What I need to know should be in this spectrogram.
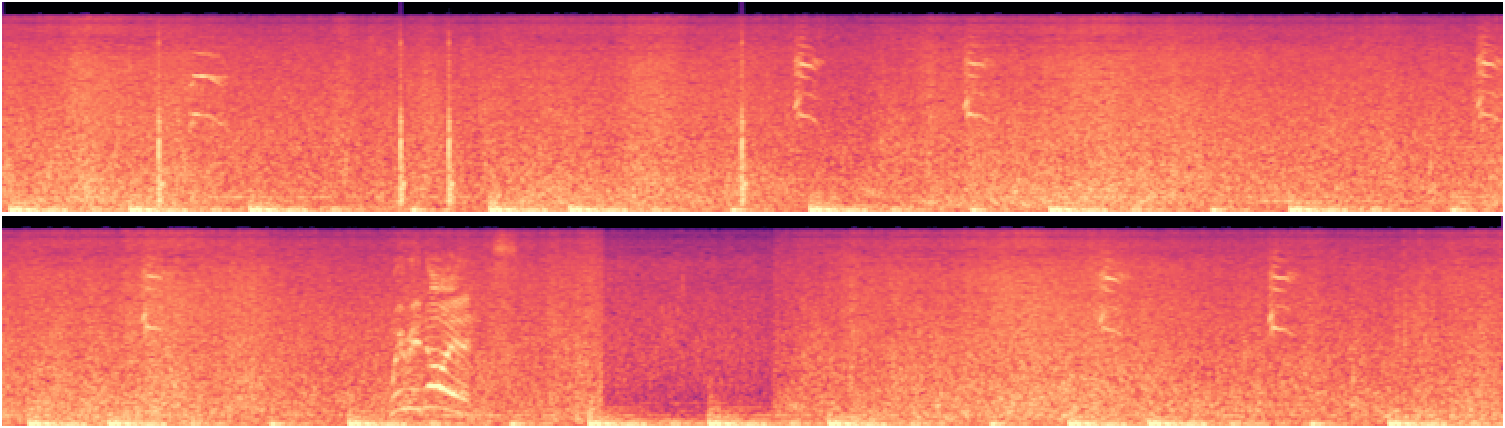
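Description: Ocean waves wash and roll steadily.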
